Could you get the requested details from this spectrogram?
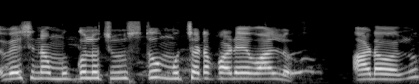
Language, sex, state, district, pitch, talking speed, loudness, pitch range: Telugu, male, Andhra Pradesh, Anantapur, 275 Hz, 85 wpm, -14 LUFS, 260-290 Hz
